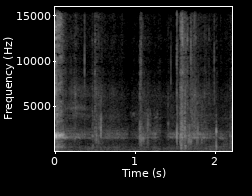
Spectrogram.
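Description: Faint footsteps on a dry dirt trail, soft and irregular, after a brief trailing-off of a man's voice at the start.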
